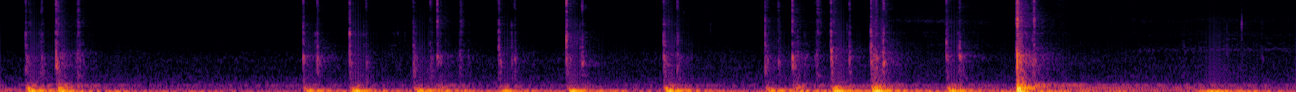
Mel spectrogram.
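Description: Typing on a computer keyboard: a few keystrokes, a pause of about a second, then a quick uneven run of keys ending in one harder stroke about five seconds in.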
